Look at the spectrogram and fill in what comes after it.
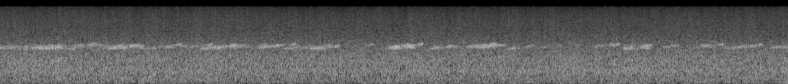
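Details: Frog chorus beside a river deep in a pristine forest, a continuous high, rattling trill with uneven surges and brief dips, carried over a broad, steady wash of flowing water.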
